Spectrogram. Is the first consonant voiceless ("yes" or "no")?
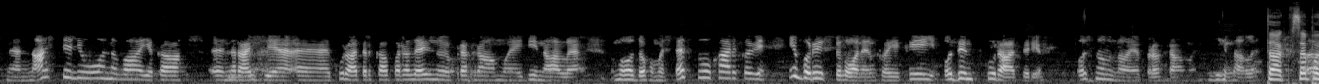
no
